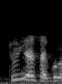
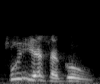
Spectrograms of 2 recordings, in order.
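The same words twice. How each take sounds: First: Said in the usual way. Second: Two years ago flung out high and loud; forceful high opening to drive the point home; emphatic. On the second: Real, not acted. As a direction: hit the phrase hard the first time, pitched well up. Emphatic repeat of a date.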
